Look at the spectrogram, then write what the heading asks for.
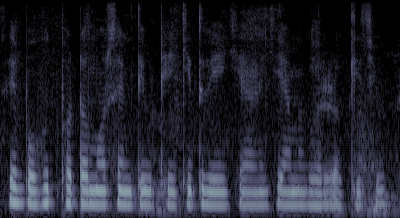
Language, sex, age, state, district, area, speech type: Odia, female, 18-30, Odisha, Mayurbhanj, rural, spontaneous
